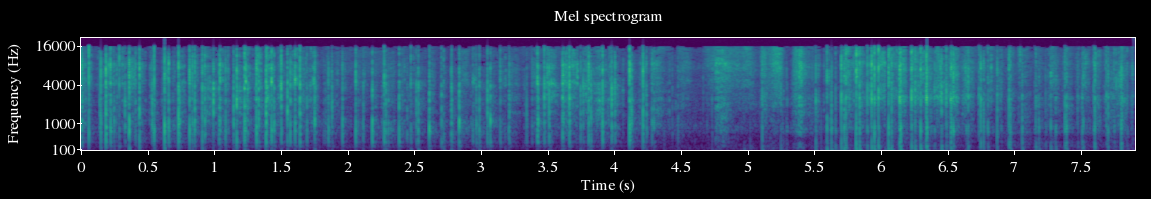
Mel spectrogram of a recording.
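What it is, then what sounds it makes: Cardboard box. A long, hollow, blue and white cardboard box is held in the hand and tapped rapidly with the fingertips. It produces a dense stream of short, dry, papery knocks with a hollow midrange tone and no ringing. The tapping eases briefly just before the five-second mark, then picks up again.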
